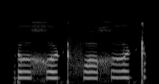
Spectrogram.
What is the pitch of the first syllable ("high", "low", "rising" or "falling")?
high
